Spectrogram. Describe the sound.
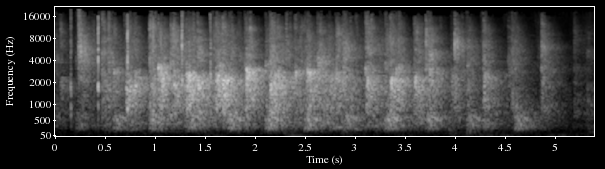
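Audience applause welcoming a speaker to a presentation on women's suffrage, dense, steady clapping of many hands sustained for about five seconds, thinning slightly toward the end.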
